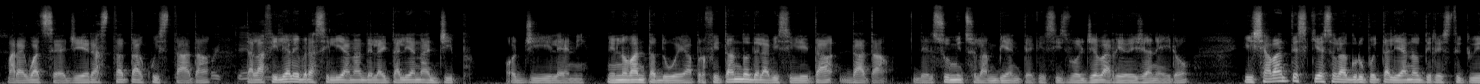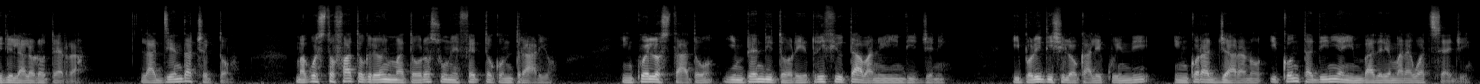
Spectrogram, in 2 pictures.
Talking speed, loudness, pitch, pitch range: 140 wpm, -26 LUFS, 100 Hz, 95-110 Hz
